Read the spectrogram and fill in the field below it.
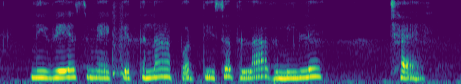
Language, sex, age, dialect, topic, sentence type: Maithili, female, 25-30, Eastern / Thethi, banking, question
